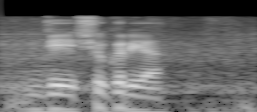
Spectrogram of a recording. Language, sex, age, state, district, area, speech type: Urdu, male, 18-30, Uttar Pradesh, Ghaziabad, urban, spontaneous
